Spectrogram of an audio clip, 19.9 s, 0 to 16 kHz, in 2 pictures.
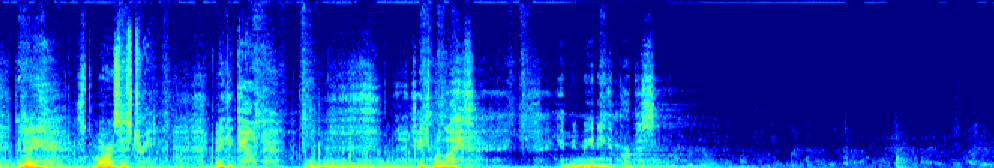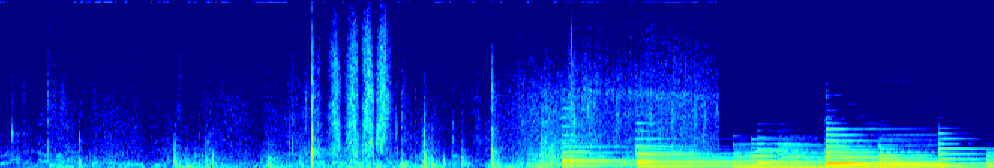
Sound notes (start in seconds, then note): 9.9 students murmuring; 12.8 hands brushing; 15.5 gentle piano music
